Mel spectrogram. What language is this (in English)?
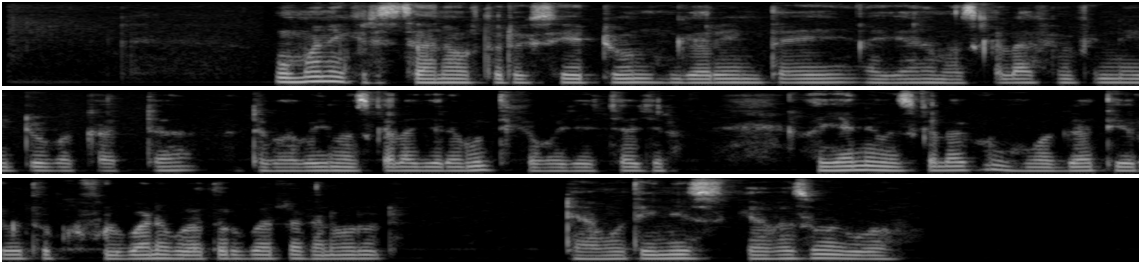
Oromo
